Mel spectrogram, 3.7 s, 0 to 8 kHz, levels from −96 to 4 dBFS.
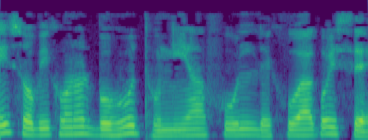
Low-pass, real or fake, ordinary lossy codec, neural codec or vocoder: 7.2 kHz; real; MP3, 24 kbps; none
